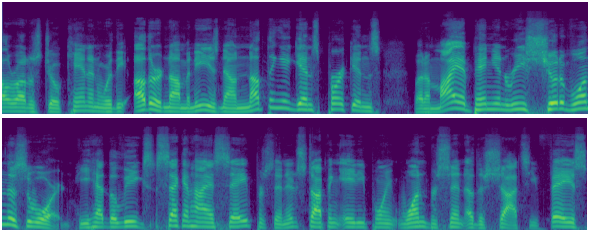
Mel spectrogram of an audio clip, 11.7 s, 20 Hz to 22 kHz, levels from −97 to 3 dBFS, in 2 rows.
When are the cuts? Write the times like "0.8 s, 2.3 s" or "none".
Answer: none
